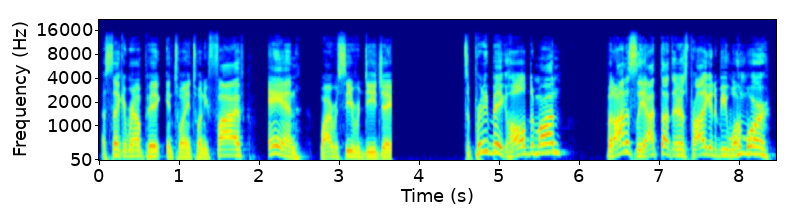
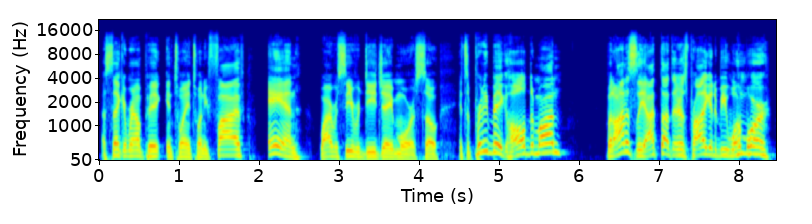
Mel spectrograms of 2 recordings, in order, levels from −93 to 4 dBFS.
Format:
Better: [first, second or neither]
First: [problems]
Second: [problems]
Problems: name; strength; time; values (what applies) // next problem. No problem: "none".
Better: second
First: audio cutting out; at 3.5 s for 1 s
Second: none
